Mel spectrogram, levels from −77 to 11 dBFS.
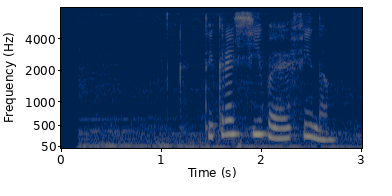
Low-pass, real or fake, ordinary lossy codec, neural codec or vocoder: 7.2 kHz; real; none; none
